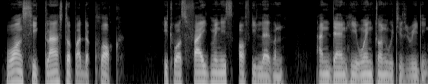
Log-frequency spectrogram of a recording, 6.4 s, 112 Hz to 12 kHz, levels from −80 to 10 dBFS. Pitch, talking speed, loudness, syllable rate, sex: 95 Hz, 175 wpm, -21 LUFS, 5.1 syllables/s, male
